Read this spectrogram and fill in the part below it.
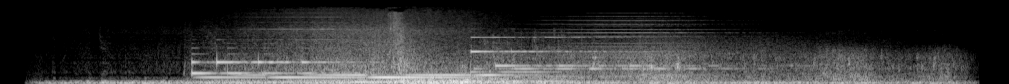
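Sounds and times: low rumble: 0.3 - 9.8
chord of held tones: 1.9 - 7.8.

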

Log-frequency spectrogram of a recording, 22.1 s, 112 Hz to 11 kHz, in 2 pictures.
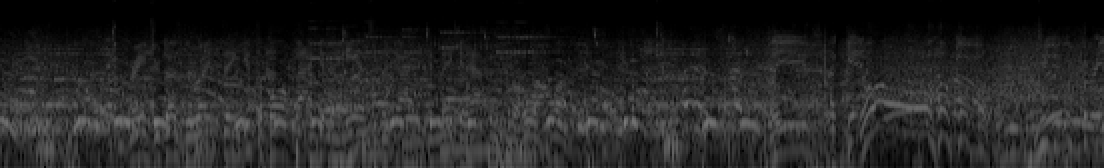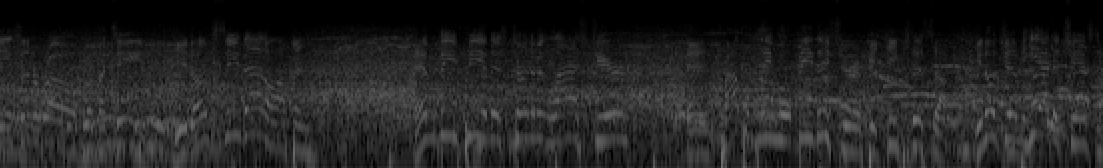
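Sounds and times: crowd voices and shouts: 0.0 - 22.0.

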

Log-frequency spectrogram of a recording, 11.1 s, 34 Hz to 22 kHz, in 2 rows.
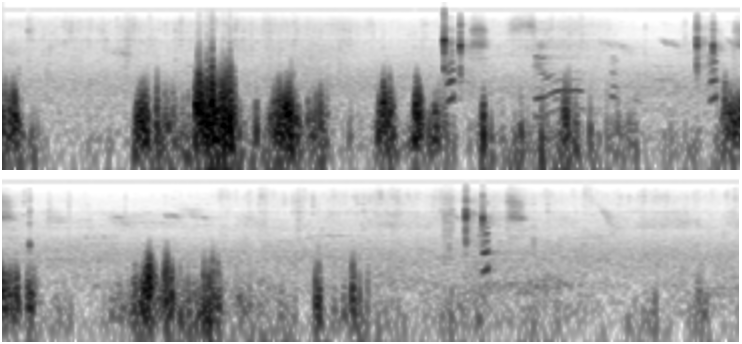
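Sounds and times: sharp clicks: 4.8 - 6.1, 8.8 - 9.4.

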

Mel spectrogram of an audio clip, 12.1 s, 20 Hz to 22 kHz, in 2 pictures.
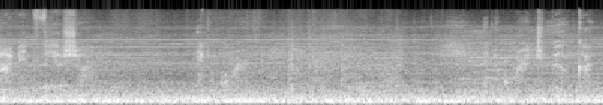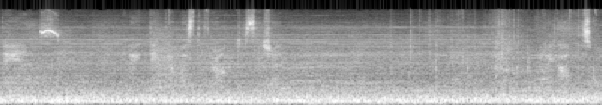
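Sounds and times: woman whispering: 0.0 - 1.3, 1.9 - 2.9, 4.8 - 9.0, 11.0 - 12.0
low background hum: 0.0 - 12.0.

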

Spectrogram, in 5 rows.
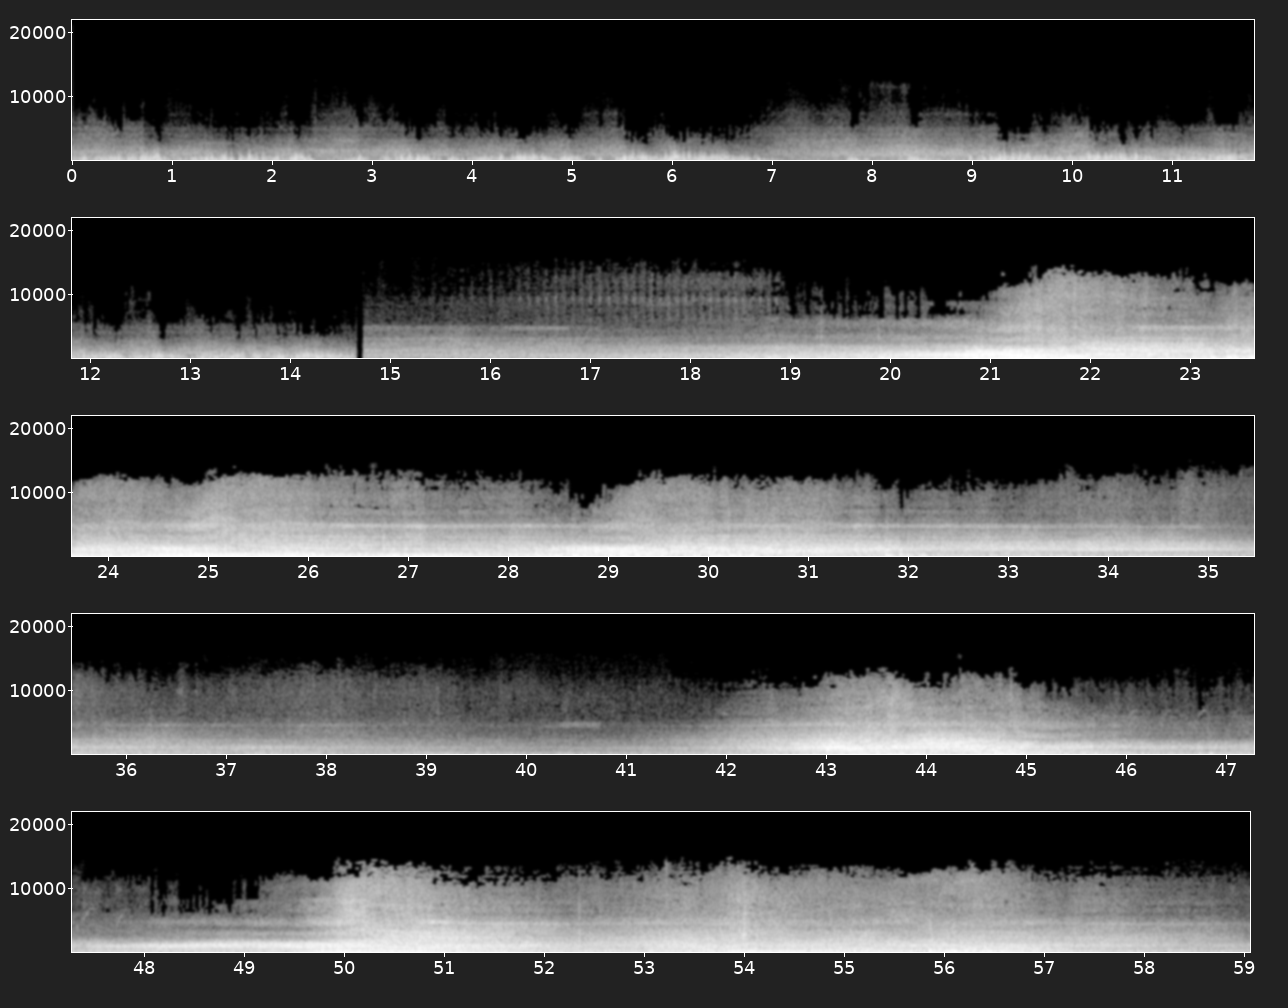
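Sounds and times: low engine hum: 0.0 - 59.0
cars passing close by: 14.7 - 59.0.

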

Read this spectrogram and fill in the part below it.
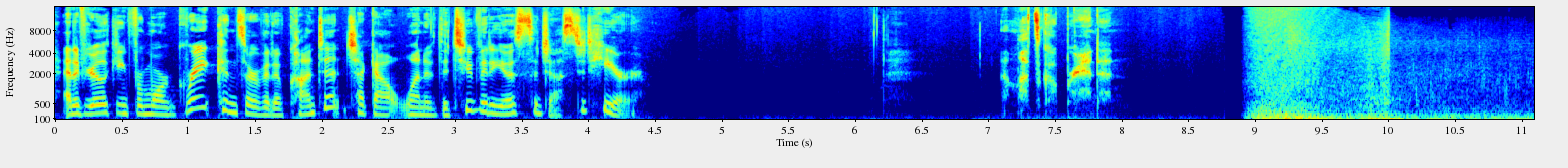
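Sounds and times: woman speaking softly: 7.1 - 8.0
loud burst of sound: 8.9 - 11.0.

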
